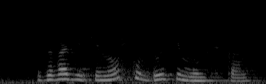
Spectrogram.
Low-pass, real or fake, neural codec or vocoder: 3.6 kHz; real; none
